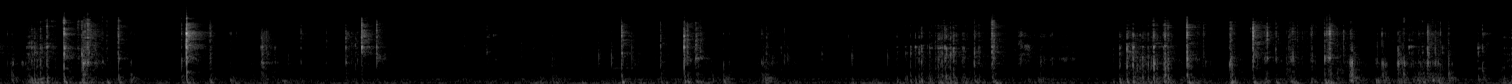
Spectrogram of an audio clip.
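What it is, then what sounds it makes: Bar soap being shaved. A utility-knife blade shaves flakes from a solid dark olive bar of soap, and the flakes pile up. Short, dry, bright scraping and cutting bursts come in clusters with silent gaps between them. The sound has almost no low end and no ring after each stroke.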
